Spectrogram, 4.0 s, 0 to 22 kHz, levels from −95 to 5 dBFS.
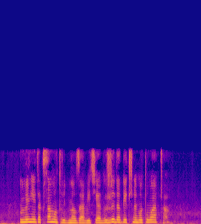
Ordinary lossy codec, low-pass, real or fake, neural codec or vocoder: MP3, 64 kbps; 7.2 kHz; fake; codec, 16 kHz, 2 kbps, FreqCodec, smaller model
